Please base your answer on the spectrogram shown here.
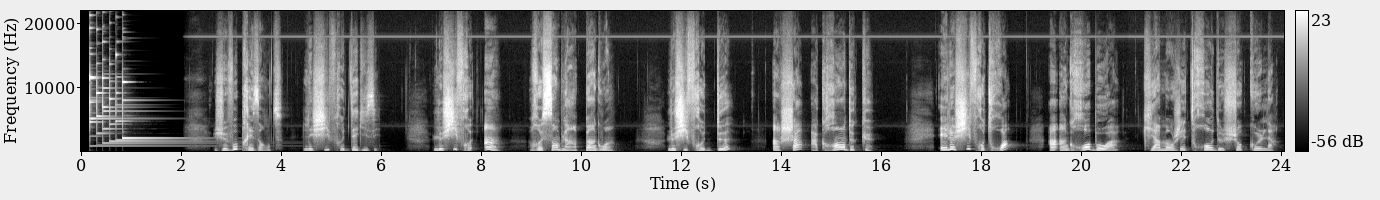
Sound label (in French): les chiffres rigolos, comptines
